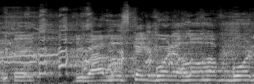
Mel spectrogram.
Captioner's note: group laughs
